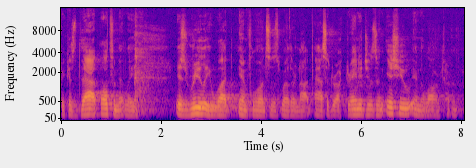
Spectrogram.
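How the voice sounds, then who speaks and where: A man's medium-pitched voice comes through at a moderate pace in a monotone, flat intonation, over noticeable background noise. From Colorado. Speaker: geochemistry expert witness. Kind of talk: technical presentation at public hearing. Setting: public hearing. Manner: halting with fillers.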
